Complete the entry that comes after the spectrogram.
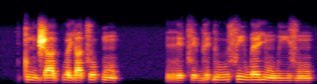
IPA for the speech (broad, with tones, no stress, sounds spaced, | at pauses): t ĩ˨ d͡ʒ aː˨ kʷ a˨ j a˨ t͡s oː˨ k͡p ũ˨ | r ɪ˨ t͡s ɪ˨ b ɪ˦ ɗ uː˨˦ s i˦˨ w ɛ˦ j ũ˨ w iː˨ z ũ˨˦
